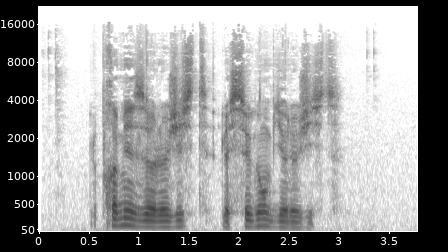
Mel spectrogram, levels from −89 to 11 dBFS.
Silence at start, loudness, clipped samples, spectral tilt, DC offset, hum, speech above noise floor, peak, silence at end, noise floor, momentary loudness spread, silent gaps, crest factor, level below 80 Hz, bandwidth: 0.15 s; -21 LUFS; under 0.1%; -3 dB/octave; under 0.1%; none; 37 dB; -4 dBFS; 0.8 s; -58 dBFS; 9 LU; none; 20 dB; -60 dBFS; 16.5 kHz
